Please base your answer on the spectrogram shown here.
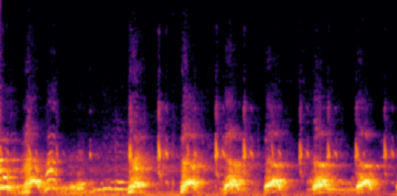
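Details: Bico and Faith, two pet dogs, barking at a newly met toy dog; a whiny growl opens, followed by steady sharp barks roughly twice a second.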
